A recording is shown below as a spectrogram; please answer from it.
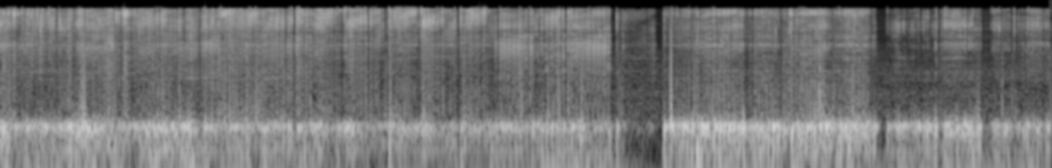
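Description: Long pink acrylic nails scratch and tap the bare, hollow metal mesh grille of a condenser microphone that is fixed in place. The result is dense, close-contact handling noise: rapid scraping and tapping over a heavy low rumble, with a brief near-silent break around six and a half seconds before the scratching resumes.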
